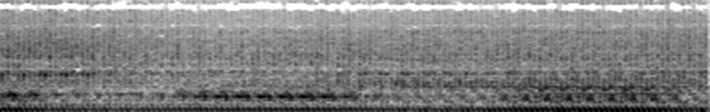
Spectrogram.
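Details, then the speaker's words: Toyota Fortuner diesel idling roughly with a hissy, noisy edge right after being restarted following a no-start blamed on an electrical/battery problem; the intake hose at the intake manifold is loose and needs tightening. "Ano mo yung intake manifold? Ibalik mo. Kaya pala maingay eh. Higpitan mo yung host to ah."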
